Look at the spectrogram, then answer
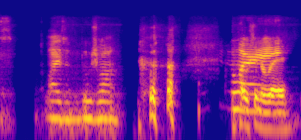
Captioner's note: murmurs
